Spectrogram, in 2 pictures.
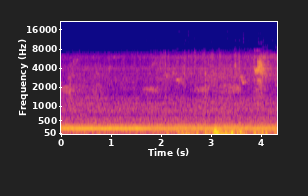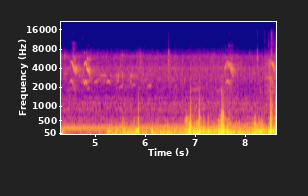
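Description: Wind buffeting the microphone in gusts that grow stronger in the second half. A few short bird chirps come around the middle, over a steady low hum.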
